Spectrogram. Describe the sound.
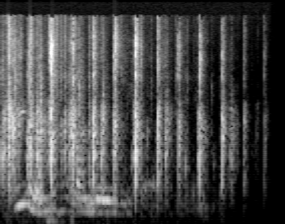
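Audience applause welcoming a panel moderator at a women-in-tech event: a burst of clapping that tapers off over about two seconds. A voice is heard over the opening.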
